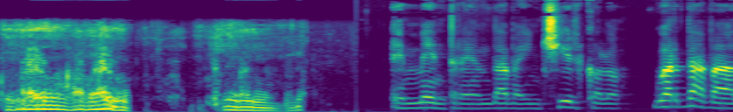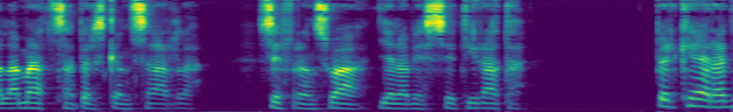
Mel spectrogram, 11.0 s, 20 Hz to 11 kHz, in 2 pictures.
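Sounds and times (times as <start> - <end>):
dog growling in frustration and anger: 0.0 - 2.3
speech: 0.0 - 9.5, 10.4 - 10.9.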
